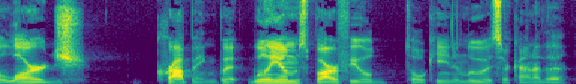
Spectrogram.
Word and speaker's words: Tolkien: Early on, Lewis's closest friendship was with Tolkien, and I pronounce it that way because I believe it's the way he pronounced it.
